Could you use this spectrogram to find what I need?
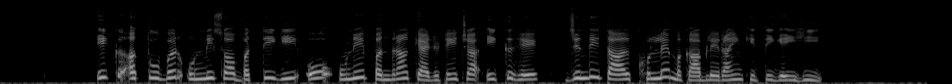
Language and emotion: Dogri, neutral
